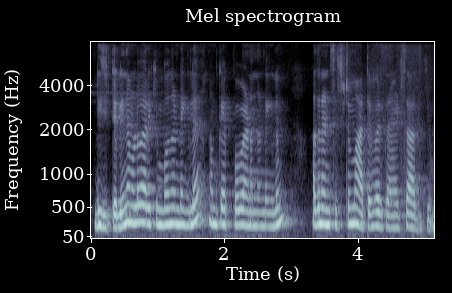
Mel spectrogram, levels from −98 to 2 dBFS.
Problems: low volume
